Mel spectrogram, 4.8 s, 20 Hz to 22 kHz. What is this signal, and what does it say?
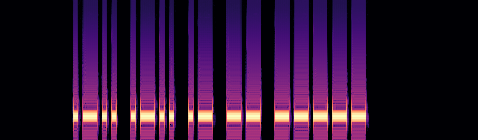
Morse code, heard as a keyed tone, about 25 wpm, 700 Hz. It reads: LLAM0
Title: Code Groups - 5 Letter:Numbers - 25wpm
